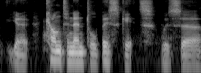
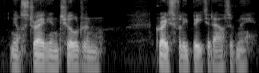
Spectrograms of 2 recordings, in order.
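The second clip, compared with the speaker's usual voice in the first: usual speaking voice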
